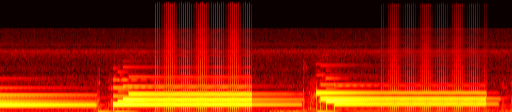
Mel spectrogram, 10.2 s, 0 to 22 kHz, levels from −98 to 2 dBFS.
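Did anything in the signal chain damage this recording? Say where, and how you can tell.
Yes. A system hang loop at the driver or buffer stage hits this music from 3.12 to 5.04 s and from 7.64 to 9.73 s. In each, a 42.67 ms fragment repeats as a 23.4 Hz stutter, fitting a 2048-sample ring buffer replayed while the host stalled, with about two seconds of music lost each time.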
